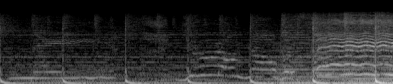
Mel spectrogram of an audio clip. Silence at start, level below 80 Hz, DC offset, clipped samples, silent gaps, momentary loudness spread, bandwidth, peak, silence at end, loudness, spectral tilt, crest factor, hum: 0 s; -30 dBFS; under 0.1%; under 0.1%; none; 14 LU; 12.5 kHz; -8 dBFS; 0 s; -28 LUFS; -4.5 dB/octave; 18 dB; none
